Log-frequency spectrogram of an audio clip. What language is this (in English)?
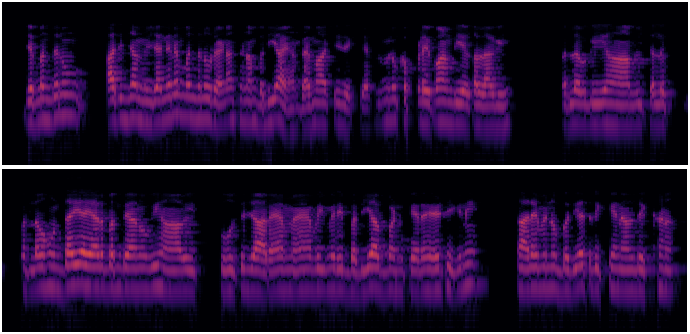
Punjabi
